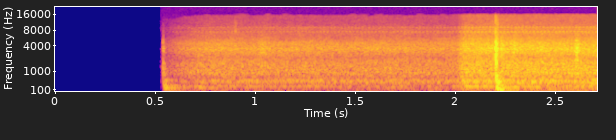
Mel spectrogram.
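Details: Early-season reproductive honey bee swarm handled slowly while searching for the queen in Dale County, Alabama. Silence gives way to an even buzzing hum, broken by a brief loud knock.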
